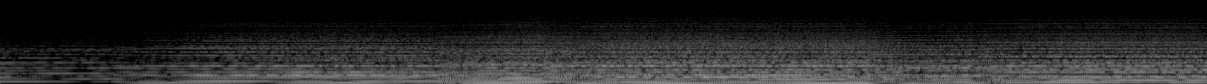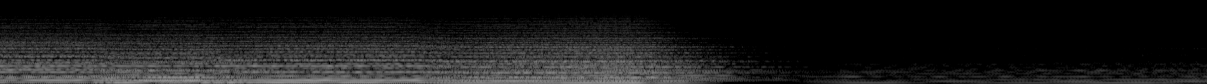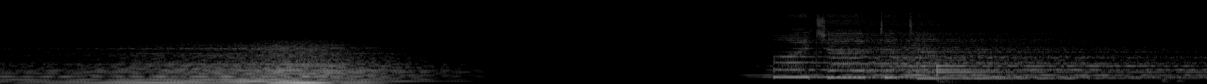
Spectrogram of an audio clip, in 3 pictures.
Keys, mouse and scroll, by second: 1.0 ctrl+KP_Add, 1.3 ctrl+KP_Add, 1.7 ctrl+KP_Add, 1.9 ctrl+KP_Add, 2.7 ctrl+z, 2.8 ctrl+z, 4.8 ctrl+z, 5.1 ctrl+z, 5.8 ctrl+z, 7.2 click, 16.5 click, 17.2-18.8 drag, 20.6 h, 21.8-23.0 middle drag, 24.0-25.3 middle drag, 26.4 click, 27.6 middle click, 29.4 click, 30.3 click, 31.0 click, 32.8 ctrl+KP_Add, 32.9 ctrl+KP_Add, 33.1 ctrl+KP_Add, 33.2 ctrl+KP_Add, 33.4 ctrl+KP_Add, 33.5 ctrl+KP_Add, 33.7 ctrl+KP_Add, 33.9 ctrl+KP_Add, 34.0 ctrl+KP_Add, 34.4 ctrl+KP_Add, 34.6 ctrl+KP_Add, 34.7 ctrl+KP_Add, 35.0 ctrl+KP_Add.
